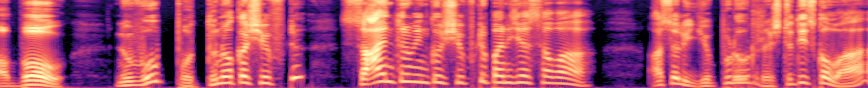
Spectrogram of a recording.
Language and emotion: Telugu, surprised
